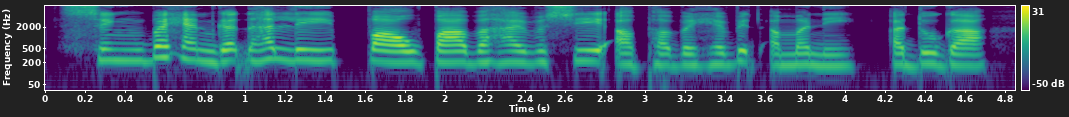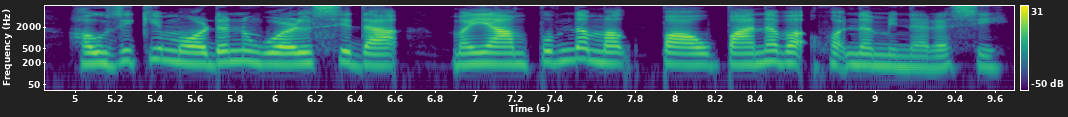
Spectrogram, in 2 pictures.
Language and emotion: Manipuri, neutral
